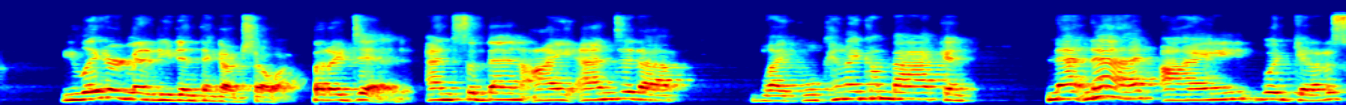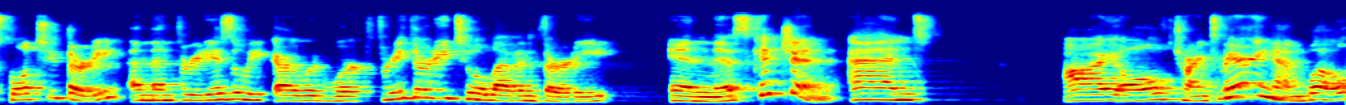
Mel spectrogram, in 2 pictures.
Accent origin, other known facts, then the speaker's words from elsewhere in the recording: Pasadena, California, United States; also born or lived in Washington, United States; I'm from Pasadena, California. I mean, I was born in DC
